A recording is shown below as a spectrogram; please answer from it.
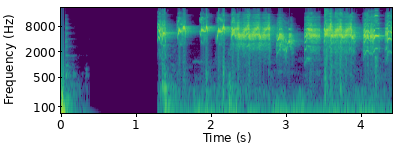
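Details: Crested jay giving its long chatter as a lure to make birds sing quickly. After a brief click and silence comes a continuous, uneven, high, scratchy rattle with buzzy, warbling inflections.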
